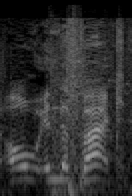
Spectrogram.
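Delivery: surprised shout. Real, not acted. Exclaimed mid-action.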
